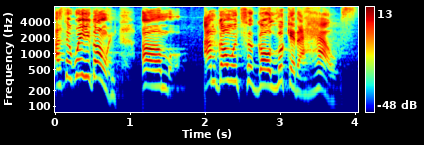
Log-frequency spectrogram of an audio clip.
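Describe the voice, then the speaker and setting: In a New York accent, a woman raises and projects her bright, sharp, animated voice, her pitch swinging very widely. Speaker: litigant in a TV court case. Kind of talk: courtroom testimony. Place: studio. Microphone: lapel.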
